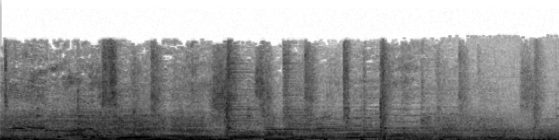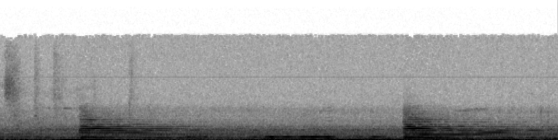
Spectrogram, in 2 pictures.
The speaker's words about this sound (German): Die Rathausuhr von Kopenhagen läutet den Abend ein.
